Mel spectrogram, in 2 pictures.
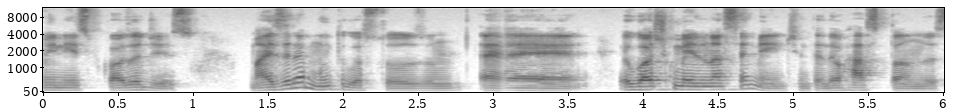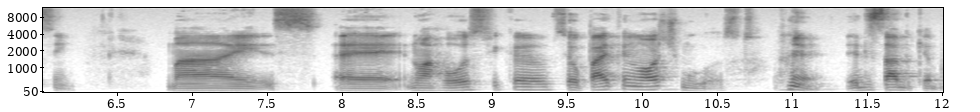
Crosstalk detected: No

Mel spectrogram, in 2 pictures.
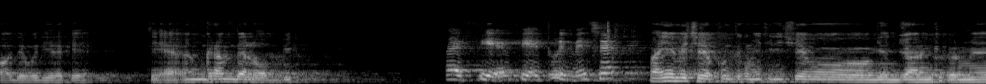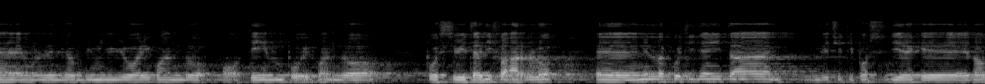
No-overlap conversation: Yes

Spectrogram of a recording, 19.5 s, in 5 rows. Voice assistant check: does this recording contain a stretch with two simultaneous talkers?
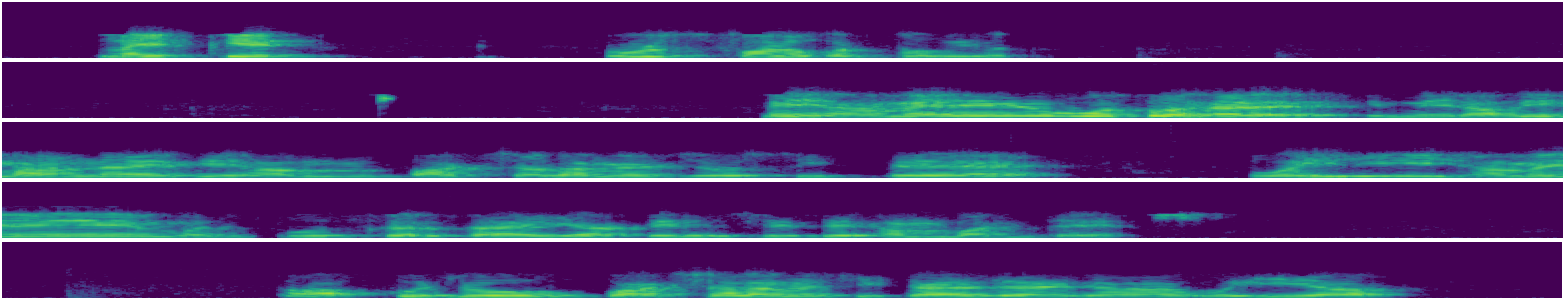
No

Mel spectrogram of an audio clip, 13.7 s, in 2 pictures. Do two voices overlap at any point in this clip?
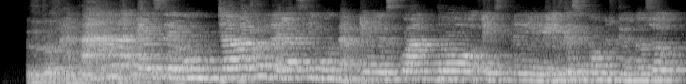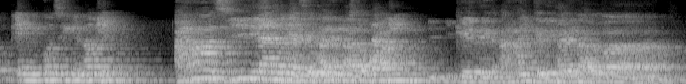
Yes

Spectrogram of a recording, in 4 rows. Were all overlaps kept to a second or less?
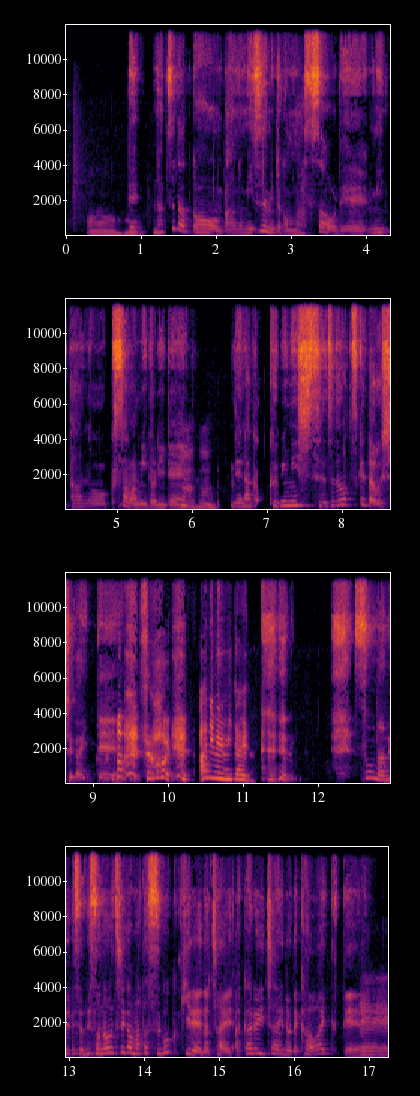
Yes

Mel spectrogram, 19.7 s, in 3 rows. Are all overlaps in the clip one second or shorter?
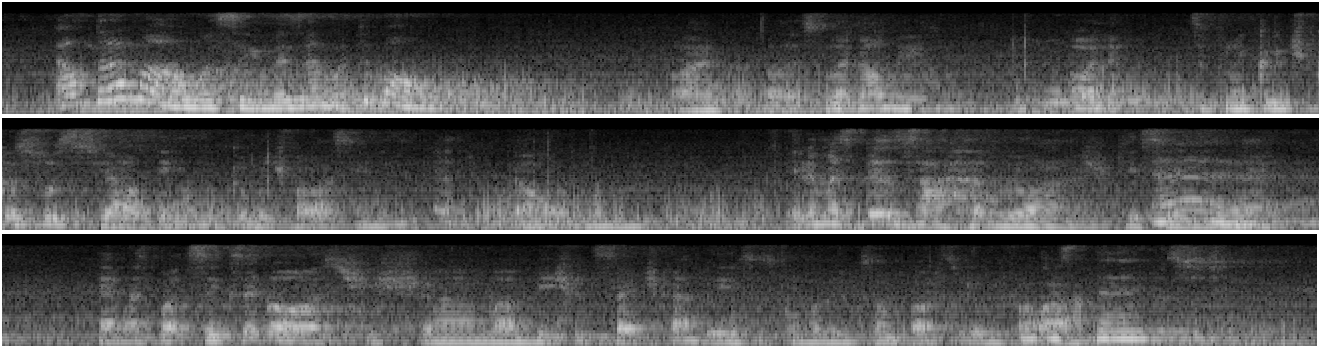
No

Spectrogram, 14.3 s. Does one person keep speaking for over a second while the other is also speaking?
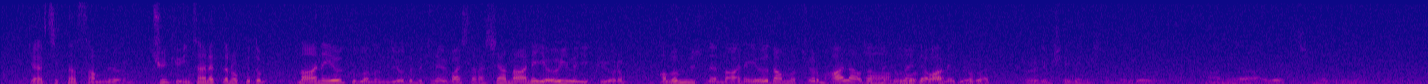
Yes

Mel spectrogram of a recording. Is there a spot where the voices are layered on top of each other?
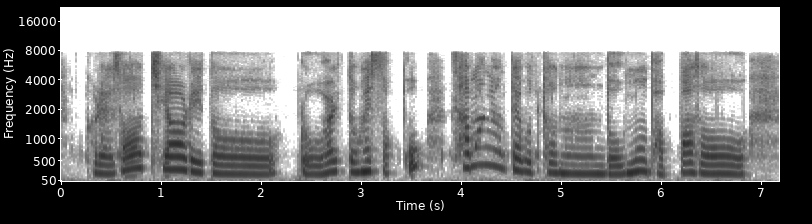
No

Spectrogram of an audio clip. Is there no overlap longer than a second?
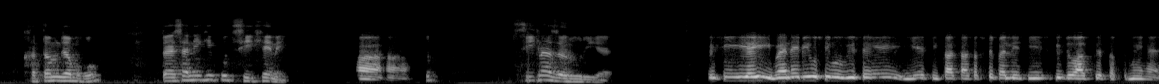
Yes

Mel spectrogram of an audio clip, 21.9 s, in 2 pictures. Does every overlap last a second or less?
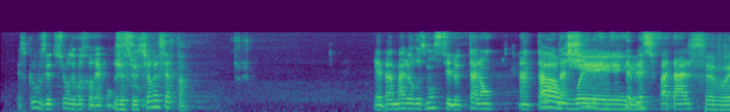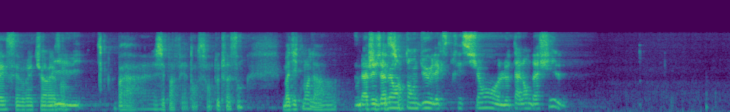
No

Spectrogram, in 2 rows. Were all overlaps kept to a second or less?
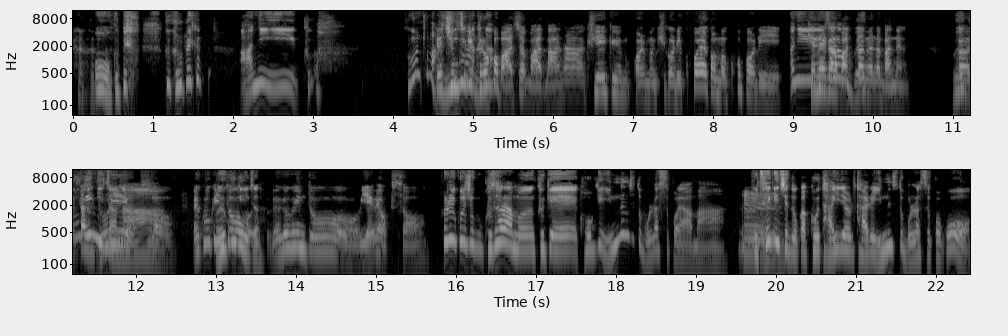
No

